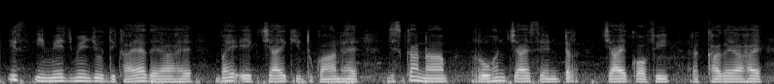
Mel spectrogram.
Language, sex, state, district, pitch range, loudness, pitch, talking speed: Hindi, male, Uttar Pradesh, Lalitpur, 130-150 Hz, -17 LUFS, 135 Hz, 180 wpm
